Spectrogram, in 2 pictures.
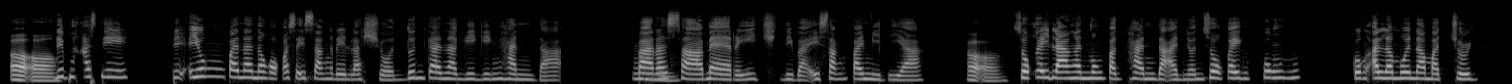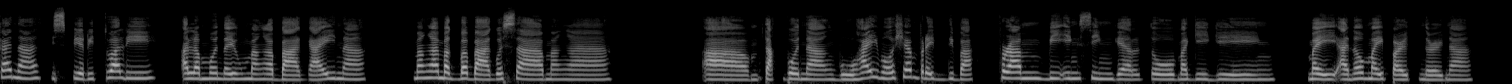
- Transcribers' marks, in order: tapping
- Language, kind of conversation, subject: Filipino, unstructured, Paano mo malalaman kung handa ka na sa isang relasyon, at ano ang pinakamahalagang katangian na hinahanap mo sa isang kapareha?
